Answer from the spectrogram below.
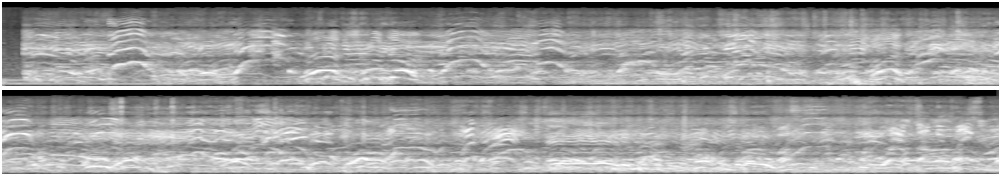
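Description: A dense, agitated crowd at a vigil that erupted in chaos fills the whole recording with overlapping shouts, screams, chatter and raised voices, some high-pitched like children, churning at a steady loud level with no pauses, as people chase a man and push and shove.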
